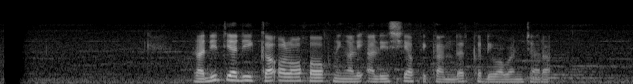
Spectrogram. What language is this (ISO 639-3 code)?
sun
